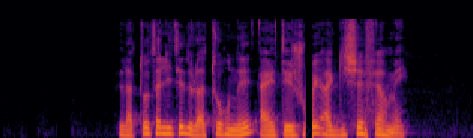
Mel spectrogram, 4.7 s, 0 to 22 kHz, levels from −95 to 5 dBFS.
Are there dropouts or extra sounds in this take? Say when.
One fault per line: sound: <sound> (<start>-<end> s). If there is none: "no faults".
sound: dropout (3.1-3.1 s)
